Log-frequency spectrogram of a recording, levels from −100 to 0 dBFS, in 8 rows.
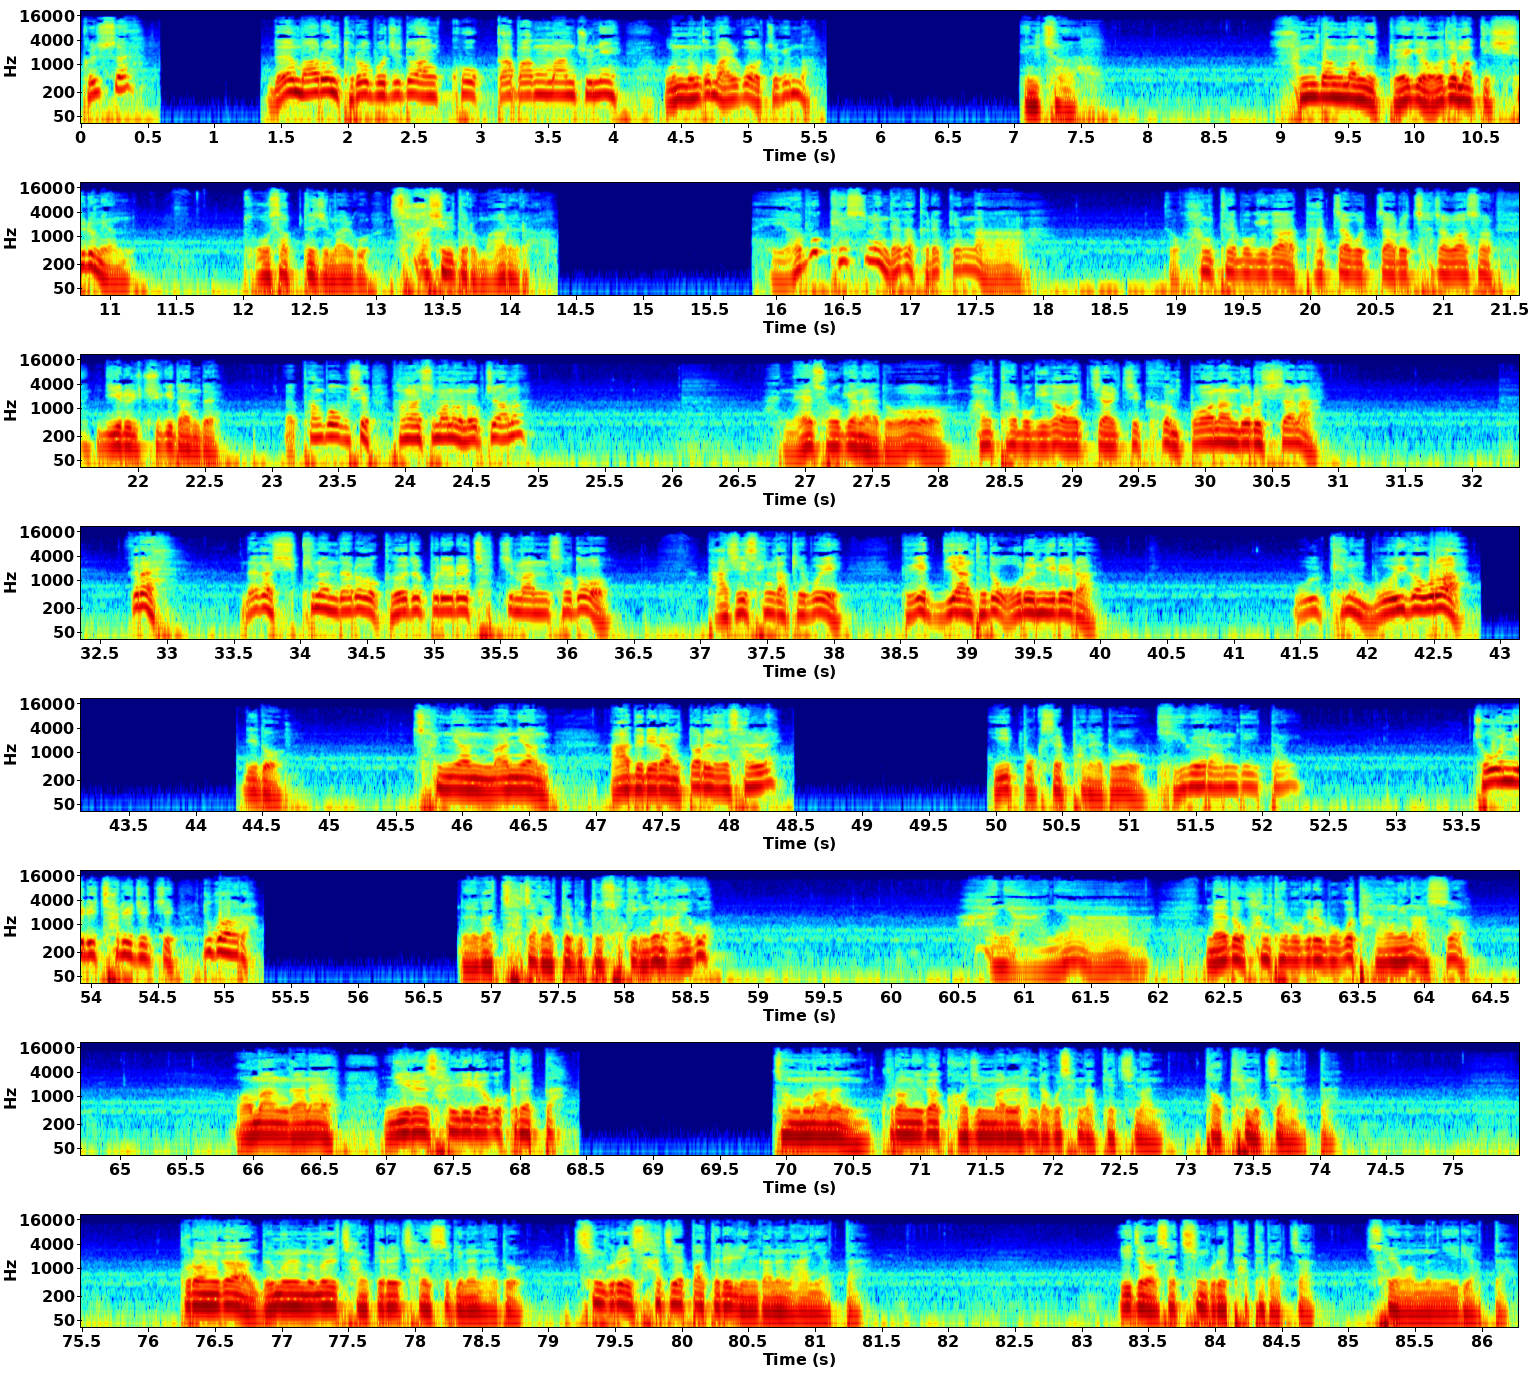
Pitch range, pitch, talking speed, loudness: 95-140 Hz, 110 Hz, 230 characters per minute, -14 LUFS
